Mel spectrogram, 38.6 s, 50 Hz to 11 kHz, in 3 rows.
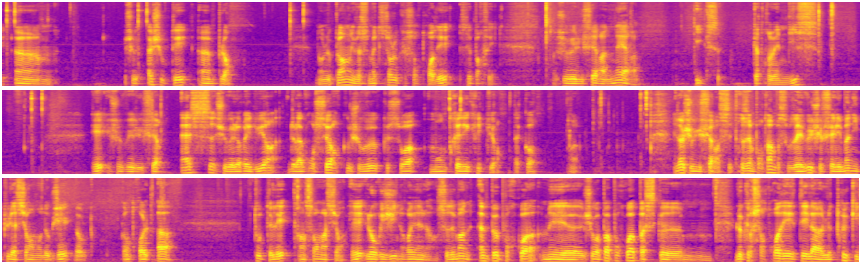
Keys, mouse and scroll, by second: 0.0 click, 2.0 click, 4.3 click, 9.4 r, 10.4 x, 11.9 KP_9, 12.4 KP_0, 13.3 click, 15.2 s, 19.5 click, 20.5-21.7 scroll up 1, 21.8 shift+middle click, 28.1 ctrl+a, 30.1 click.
